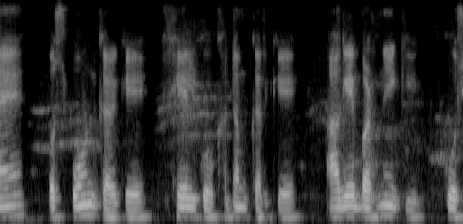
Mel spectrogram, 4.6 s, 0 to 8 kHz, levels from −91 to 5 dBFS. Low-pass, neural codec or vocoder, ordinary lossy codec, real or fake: 7.2 kHz; none; Opus, 16 kbps; real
